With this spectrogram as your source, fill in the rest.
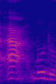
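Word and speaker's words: أعبد: tuh main mati itu kebanyakan orang bacanya ke ini a good mata bodoh gitu lah a'budu mah ta'budun gitu Nah itu salah besar ya karena merubah huruf Ain menjadi huruf hamzah itu nanti bisa berubah artinya gitu Jadi yang benar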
